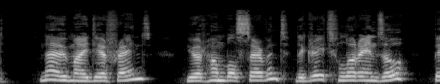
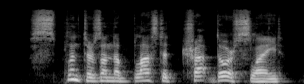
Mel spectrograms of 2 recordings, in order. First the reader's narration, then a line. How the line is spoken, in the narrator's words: muttered Lorenzo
